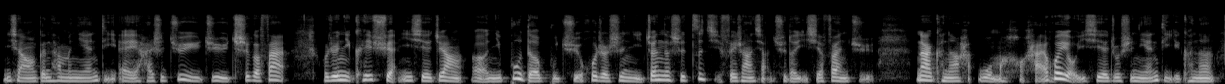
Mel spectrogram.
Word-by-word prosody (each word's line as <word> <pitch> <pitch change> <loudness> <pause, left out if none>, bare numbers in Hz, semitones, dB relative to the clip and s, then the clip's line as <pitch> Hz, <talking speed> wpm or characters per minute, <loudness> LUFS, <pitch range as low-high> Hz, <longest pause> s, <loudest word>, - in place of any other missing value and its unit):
你 - - -5
想 170 -4 -1
要 145 - 0
跟 160 +1 -1
他 165 +2 -3
们 160 -2 -1
年 150 +3 -1
底， 245 +6 -7
哎， 150 - -2
还 155 0 -5
是 170 - -5
聚 200 -2 -1
一 - - -8
聚， 170 -4 -1
吃 190 - -1
个 175 -2 +1
饭。 200 +3 +1 0.3
我 175 - -1
觉 190 - +6
得 - - +8
你 200 - +5
可 210 - -1
以 - - +3
选 210 - +1
一 180 - 0
些 170 -3 +1
这 175 - -1
样， 155 -5 +2
呃， 145 -4 -2
你 145 +1 +1
不 260 - +3
得 150 -10 +2
不 145 -1 -8
去， 135 - -3
或 200 - 0
者 165 -4 +2
是 150 +4 -2
你 155 -3 -1
真 205 0 +3
的 205 - +3
是 185 -1 -1
自 245 +7 -1
己 230 +1 -9
非 160 - -2
常 160 -2 0
想 - - -7
去 - - -7
的 140 - -3
一 - - -7
些 150 - -3
饭 155 -1 +1
局。 150 - -10 0.4
那 200 -1 +7
可 180 - -3
能 155 0 +2
还 - - -6
我 160 -3 0
们 - - -1
还 - - -3
会 270 -2 +8
有 215 - +4
一 - - -2
些 155 +2 +1
就 160 +1 -3
是 155 - -4
年 150 +4 +1
底 130 - -5
可 150 +4 -5
能， 145 -1 +3
160 Hz, 340 characters per minute, -23 LUFS, 150-190 Hz, 0.4 s, 得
